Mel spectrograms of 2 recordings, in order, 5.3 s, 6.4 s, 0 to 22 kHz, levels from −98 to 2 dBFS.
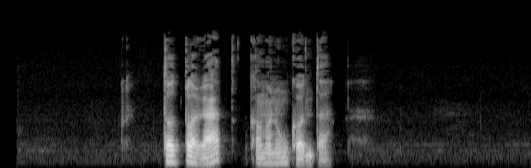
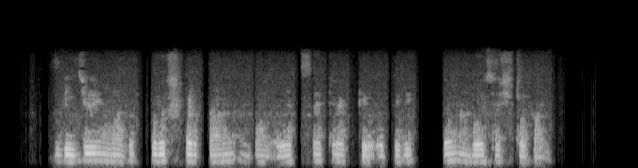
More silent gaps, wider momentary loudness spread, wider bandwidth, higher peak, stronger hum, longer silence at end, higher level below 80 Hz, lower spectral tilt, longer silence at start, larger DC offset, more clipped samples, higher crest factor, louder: second, none vs 4.21-4.41 s; first, 15 LU vs 8 LU; first, 10.5 kHz vs 7.2 kHz; first, 0 dBFS vs -6 dBFS; neither; first, 2.05 s vs 0.9 s; first, -50 dBFS vs -60 dBFS; about the same, -6.5 dB/octave vs -7.5 dB/octave; first, 1.65 s vs 0.55 s; neither; neither; about the same, 24 dB vs 20 dB; first, -21 LUFS vs -26 LUFS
